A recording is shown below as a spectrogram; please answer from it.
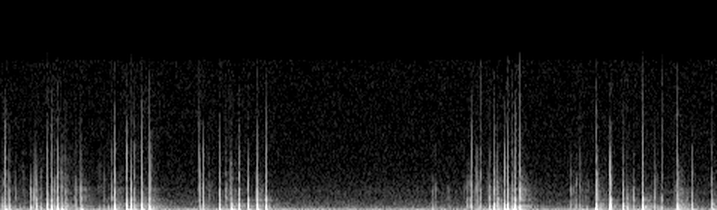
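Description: Fingertips and nails scratch and tap the surface of an inflated synthetic leather soccer ball, making short, dry, low-heavy bursts of scratching and tapping with no ring. The bursts come in clusters, pause into near-silence for a moment, then return with a denser rustling swell as the hand moves close to the mic before more sharp taps.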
